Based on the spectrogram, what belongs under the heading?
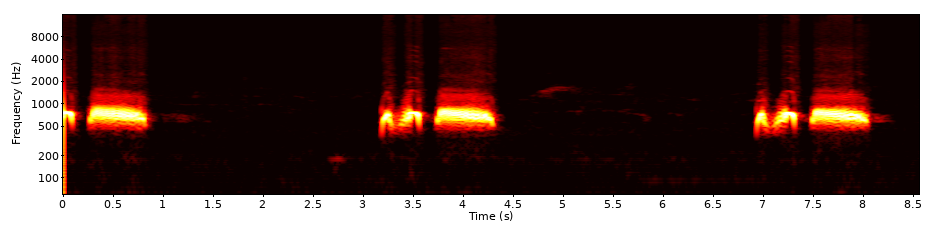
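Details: Spotted dove cooing in the intense 'thúc gù' manner for daily decoy-bird training: three phrases about every three and a half seconds. Each has two quick wavering notes and then a long flat coo. No other sounds.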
